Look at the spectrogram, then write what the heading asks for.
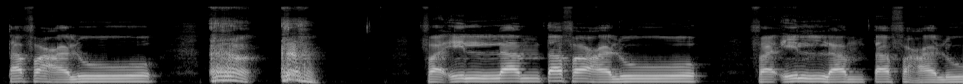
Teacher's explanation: পেশের বাম পাশে জজমওয়ালা ওয়াও এক আলিফ টান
